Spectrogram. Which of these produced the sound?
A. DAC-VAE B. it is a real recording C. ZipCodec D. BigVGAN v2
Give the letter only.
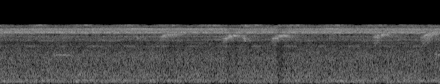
B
